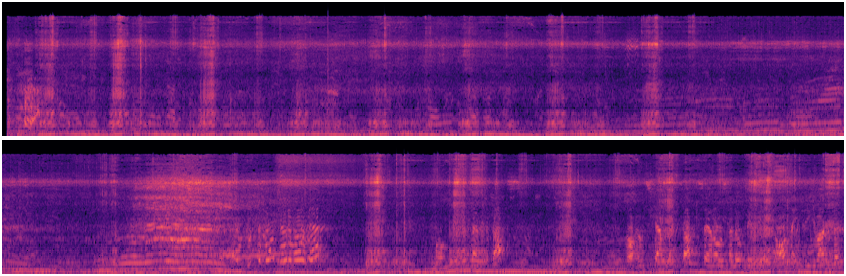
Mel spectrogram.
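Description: Race car engines on the start grid, revved again and again while waiting for the start, their note rising and falling about once a second; about halfway through one engine is revved higher for several seconds.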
